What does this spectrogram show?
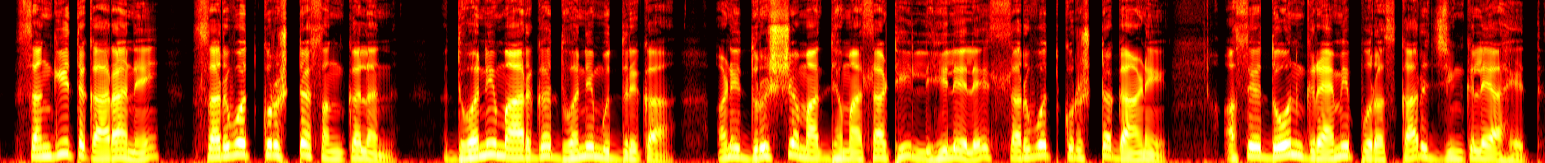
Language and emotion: Marathi, neutral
